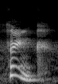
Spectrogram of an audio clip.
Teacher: your tongue coming very near the upper front teeth but not quite touching it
